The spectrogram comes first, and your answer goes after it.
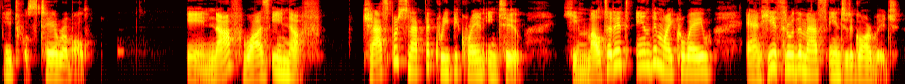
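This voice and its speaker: A mother reads a spooky picture book aloud at an unhurried pace. Her pitch rises and falls with lively expression. Now and then she slips into a theatrical whisper. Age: adult. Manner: dramatic, drops to whispers for creepy moments. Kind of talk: expressive read-aloud storytelling.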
